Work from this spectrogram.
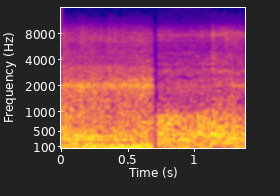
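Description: The Hamakaze diesel limited express climbs a mountain pass with a dense, steady roar of engine and rolling wheels. The sound stays loud and close, with only a momentary dip partway through the short burst.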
